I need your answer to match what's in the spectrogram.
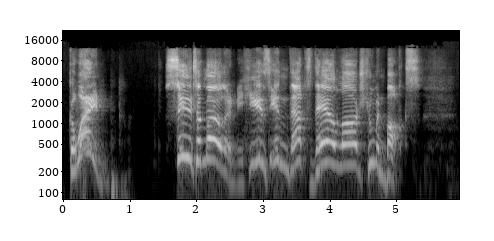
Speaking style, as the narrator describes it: the first knight of the Order of the Bowtie yells

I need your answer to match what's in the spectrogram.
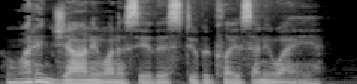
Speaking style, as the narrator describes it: Vicky asked

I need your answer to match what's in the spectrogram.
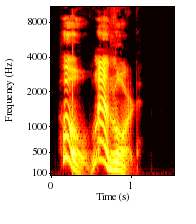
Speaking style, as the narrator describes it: cried he

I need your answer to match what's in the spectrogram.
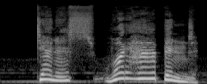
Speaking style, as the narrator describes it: she pleaded

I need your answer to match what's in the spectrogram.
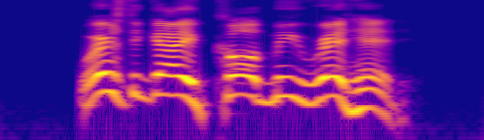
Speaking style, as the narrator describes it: he yelled

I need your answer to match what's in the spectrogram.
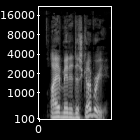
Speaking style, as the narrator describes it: he says

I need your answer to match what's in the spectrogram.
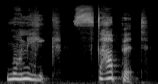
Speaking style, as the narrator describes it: she gasped

